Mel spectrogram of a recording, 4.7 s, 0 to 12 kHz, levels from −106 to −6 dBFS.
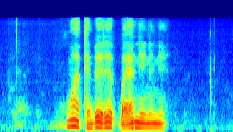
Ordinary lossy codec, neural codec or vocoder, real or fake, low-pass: AAC, 48 kbps; codec, 16 kHz, 0.8 kbps, ZipCodec; fake; 7.2 kHz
